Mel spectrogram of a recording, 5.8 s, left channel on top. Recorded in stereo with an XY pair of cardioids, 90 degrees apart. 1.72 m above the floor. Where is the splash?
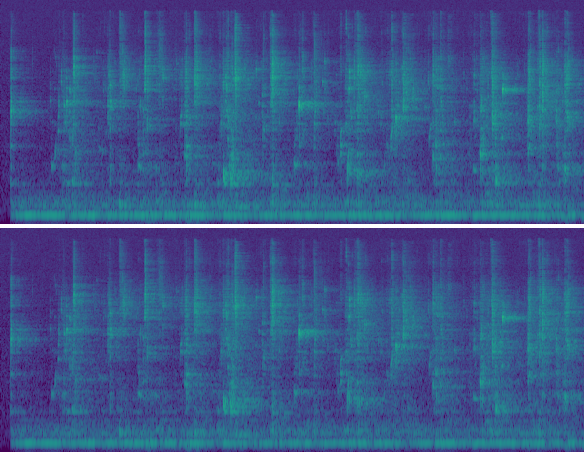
15° left, 2.5 m.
